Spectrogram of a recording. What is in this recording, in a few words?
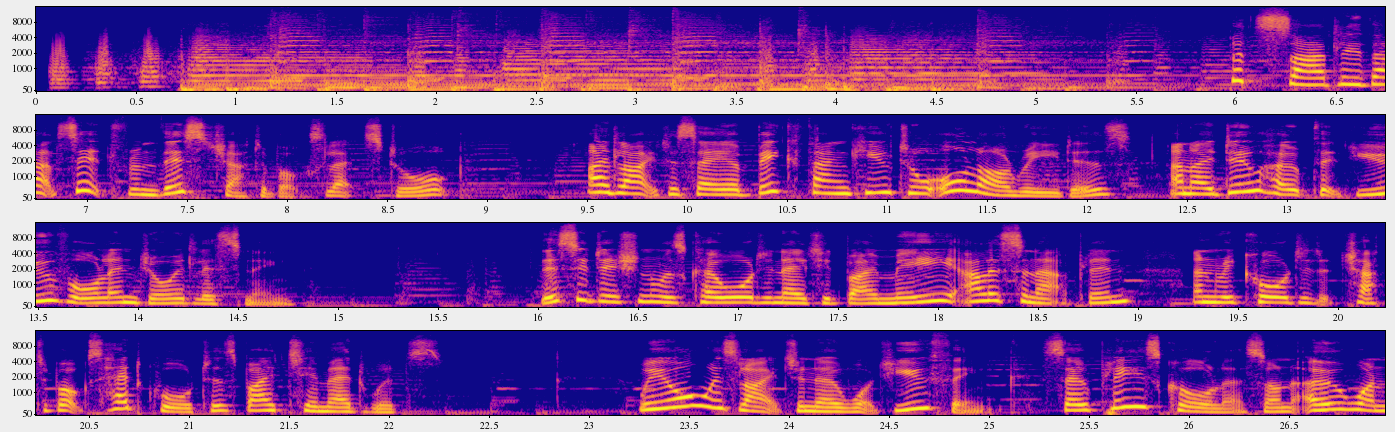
Closing Announcement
